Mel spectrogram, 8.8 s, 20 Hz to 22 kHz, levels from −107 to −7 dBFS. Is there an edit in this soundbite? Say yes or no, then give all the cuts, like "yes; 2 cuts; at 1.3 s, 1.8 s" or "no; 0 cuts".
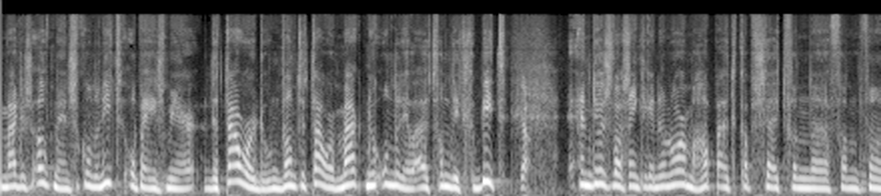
yes; 2 cuts; at 2.0 s, 6.3 s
